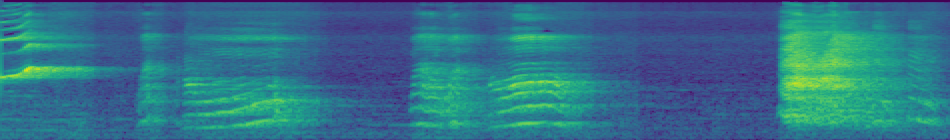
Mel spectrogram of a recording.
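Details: A green Indian ringneck talking parrot gives a short high whistle, then two bursts of nasal, speech-like words such as "Allah ho" and "mithu mithu mein tota", and ends with a harsh, raspy squawk.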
